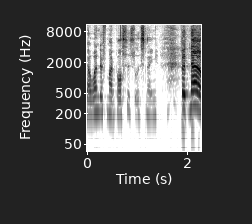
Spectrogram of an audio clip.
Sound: laughs

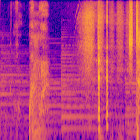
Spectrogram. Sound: laughs

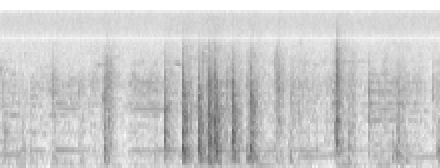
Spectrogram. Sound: knock rapping

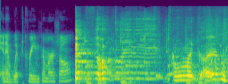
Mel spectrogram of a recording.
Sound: Shane whines

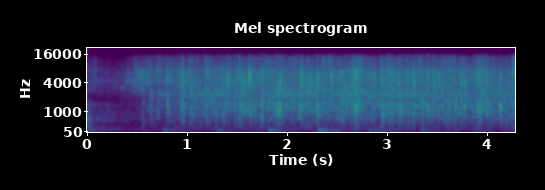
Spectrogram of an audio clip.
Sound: audience applauding

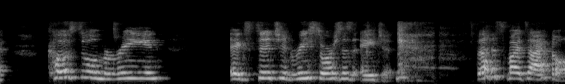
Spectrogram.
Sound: laughs

